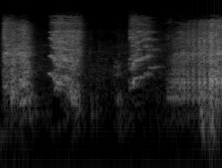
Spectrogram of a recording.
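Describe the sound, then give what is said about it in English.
A squeaky chair creaks and rasps in four quick scraping strokes, moderately loud, with brief pauses between them and no talking. “Sorry for my squeaky ass chair.”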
